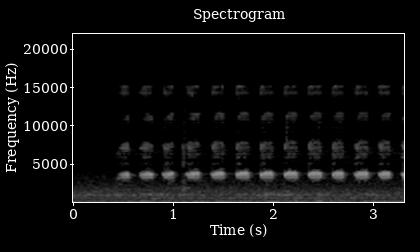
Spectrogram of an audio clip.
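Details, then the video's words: Courting cricket calling for love in the night toward dawn; after a half-second pause, bright, high chirps start and repeat at a quick, regular beat, about a dozen in total. "편안한 잠을 부르는 귀뚜라미 울음소리. 슬퍼 말아요 우는 것이 아니라 사랑을 찾는 노래랍니다 구애의 밤"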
